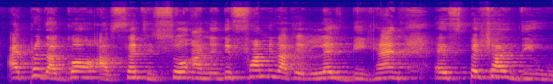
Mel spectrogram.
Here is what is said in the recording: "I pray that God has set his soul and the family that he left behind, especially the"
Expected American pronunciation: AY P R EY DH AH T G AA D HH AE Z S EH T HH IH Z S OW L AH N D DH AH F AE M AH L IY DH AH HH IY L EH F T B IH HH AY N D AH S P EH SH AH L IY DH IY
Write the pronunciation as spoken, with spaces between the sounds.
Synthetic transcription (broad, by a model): AY P R EY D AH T G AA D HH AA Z S EH T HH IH S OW AH N D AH F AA M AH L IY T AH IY L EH T B IH HH AY N D AH S P EH SH AH L IY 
